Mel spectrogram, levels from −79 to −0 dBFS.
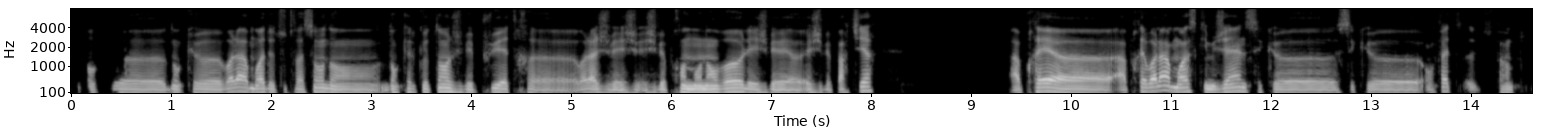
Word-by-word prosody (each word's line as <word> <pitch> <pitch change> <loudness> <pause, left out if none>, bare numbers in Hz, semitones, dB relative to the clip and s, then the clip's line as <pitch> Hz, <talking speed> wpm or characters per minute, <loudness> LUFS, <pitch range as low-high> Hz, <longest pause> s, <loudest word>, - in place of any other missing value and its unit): Donc 100 -2 -7
heu 95 -2 -1
donc 100 +1 -5
heu, 100 -1 +1
voilà, 125 +5 +2
moi 110 -2 +2
de 110 -1 -2
toute 95 - -13
façon, 115 +4 -1
dans 95 -4 -1
dans 95 +3 -3
quelque 110 +2 -5
temps, 125 +3 +2
je 105 -3 -5
vais 100 -2 -1
plus 115 +4 -3
être, 105 -1 -2
heu, 85 -4 -4
voilà, 100 +1 +1
je 95 -1 -6
vais 90 -1 0
je 90 +1 -6
vais - - -7
je 90 +2 -7
vais 95 - +1
prendre 105 +1 +3
mon 100 0 +6
envol 110 +2 +4
et 95 - +2
je 95 - -7
vais, 90 -2 +1
heu 90 0 -1
et - - -1
je 95 0 -8
vais 95 - -7
partir 130 +10 -1 1.4
après, 135 0 +3
heu, 100 -5 +4
après 130 - -2
voilà, 145 +5 +5
moi 130 -2 +4
ce 130 - -10
qui 110 - -2
me 100 - +3
gêne, 125 +6 +1
c'est 105 - -11
que 95 -2 -1
c'est 95 - -11
qu'en 90 -2 -3
fait, 135 +7 -3
heu, 95 - -8
t - - -24 0.2
enfin 95 -1 -3
p - - -31
100 Hz, 220 wpm, -24 LUFS, 95-110 Hz, 1.4 s, mon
